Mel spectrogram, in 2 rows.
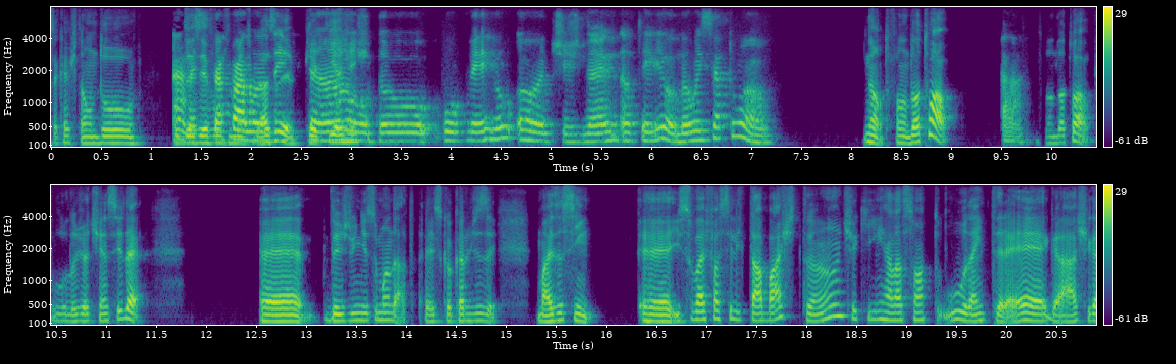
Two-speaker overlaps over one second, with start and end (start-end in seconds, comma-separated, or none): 1.2-3.2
